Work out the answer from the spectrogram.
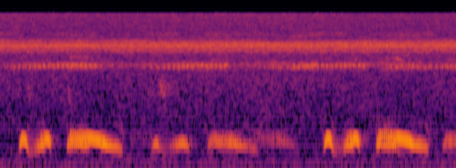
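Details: Spotted dove used as a lure bird in the rainy season, giving repeated cooing phrases: short double notes followed by longer, slightly descending coos, in bursts with pauses; a steady high electronic hum runs behind.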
